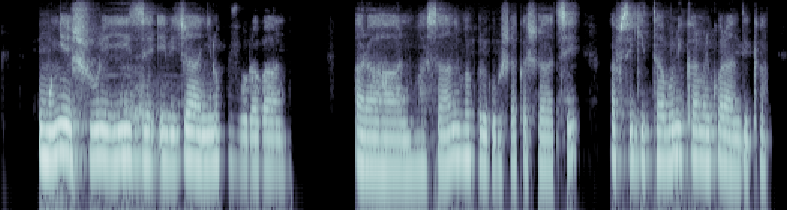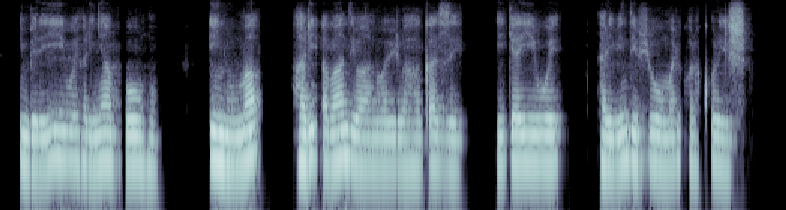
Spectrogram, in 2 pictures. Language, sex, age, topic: Rundi, female, 36-49, education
